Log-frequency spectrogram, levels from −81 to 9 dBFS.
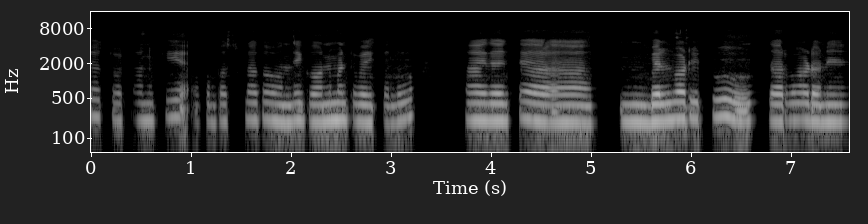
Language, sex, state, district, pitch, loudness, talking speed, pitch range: Telugu, female, Andhra Pradesh, Chittoor, 200 Hz, -29 LUFS, 125 wpm, 195-210 Hz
